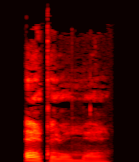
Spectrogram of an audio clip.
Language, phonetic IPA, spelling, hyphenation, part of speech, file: Hungarian, [ˈɒlkɒlomːɒl], alkalommal, al‧ka‧lom‧mal, noun, Hu-alkalommal.ogg
- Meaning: instrumental singular of alkalom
